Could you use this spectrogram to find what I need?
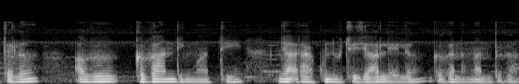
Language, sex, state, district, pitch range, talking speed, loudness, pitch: Wancho, male, Arunachal Pradesh, Longding, 110-125 Hz, 195 wpm, -17 LUFS, 120 Hz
